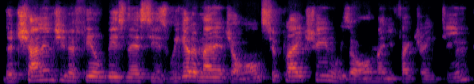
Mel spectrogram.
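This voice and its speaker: A man from Belgium in his forties, answering questions as a podcast guest in a measured way, with frequent restarts and fillers. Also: a little high, a bit bright. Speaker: guest, finance executive.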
